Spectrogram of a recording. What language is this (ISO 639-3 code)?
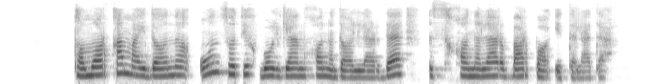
uzb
